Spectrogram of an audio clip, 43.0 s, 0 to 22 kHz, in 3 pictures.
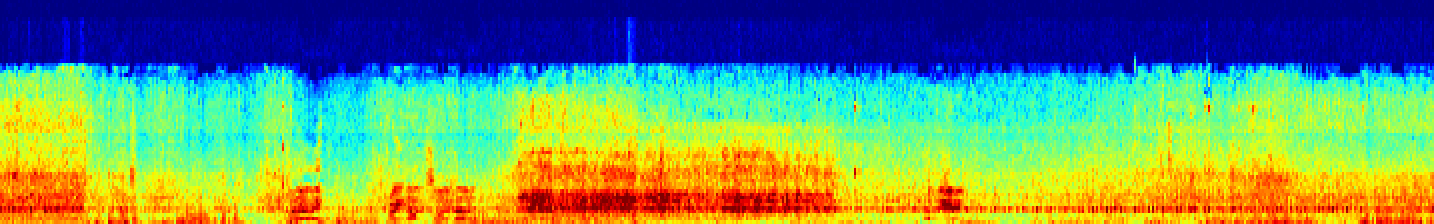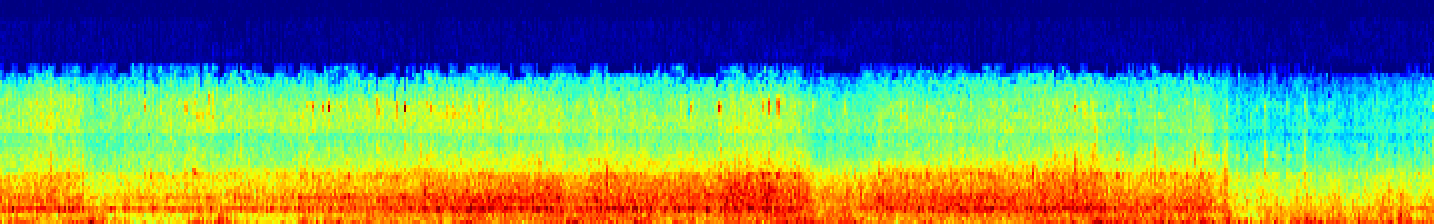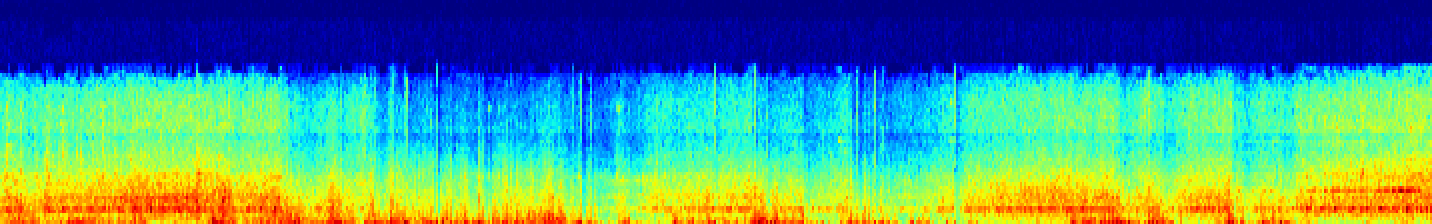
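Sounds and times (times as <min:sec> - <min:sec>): wind buffeting microphone: 0:00.0 - 0:43.0
high-pitched whine: 0:34.6 - 0:43.0.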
